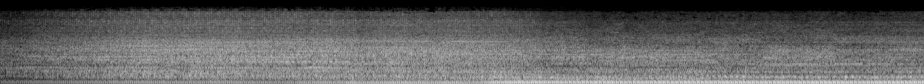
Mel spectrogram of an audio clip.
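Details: BMW N52 engine idling after engine flush and refill with about 6 litres of Mannol 5W30; steady even idle, no knocks or ticks, revs settle smoothly, no oil pressure light; healthy.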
